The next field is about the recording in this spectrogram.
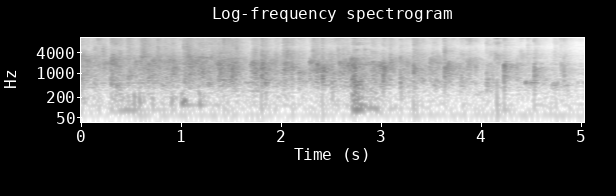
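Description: A crowd at a worship service in Orville applauds steadily for about five seconds to welcome a guest speaker, a dense wash of many hands clapping at an even loudness, with a few sharper individual claps standing out and faint voices mixed in.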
